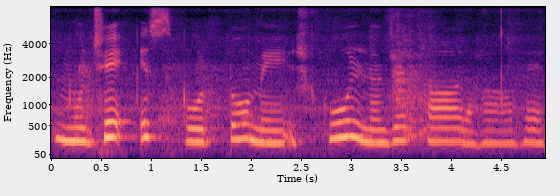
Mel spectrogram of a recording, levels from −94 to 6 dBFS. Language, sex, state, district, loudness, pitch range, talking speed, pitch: Hindi, female, Madhya Pradesh, Umaria, -18 LUFS, 215-270 Hz, 110 wpm, 230 Hz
